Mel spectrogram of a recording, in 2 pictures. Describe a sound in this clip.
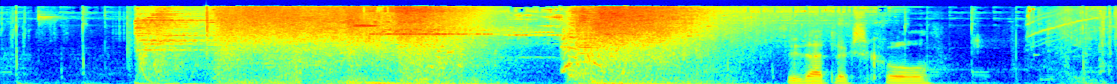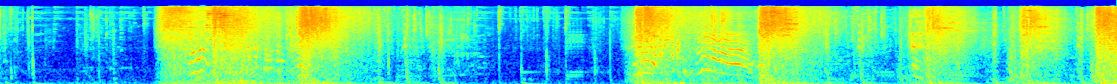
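Metal blades swish and clash in a fight.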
